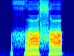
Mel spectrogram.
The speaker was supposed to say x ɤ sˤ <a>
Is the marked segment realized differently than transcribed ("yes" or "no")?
yes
